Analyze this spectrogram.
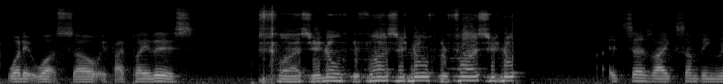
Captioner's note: creepy backwards noises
